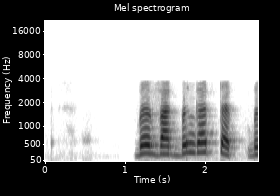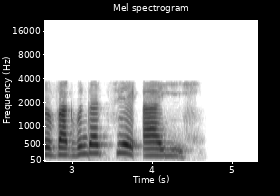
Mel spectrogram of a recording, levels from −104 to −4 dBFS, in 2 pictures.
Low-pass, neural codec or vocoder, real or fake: 3.6 kHz; codec, 16 kHz, 16 kbps, FunCodec, trained on LibriTTS, 50 frames a second; fake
